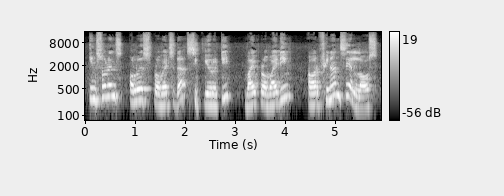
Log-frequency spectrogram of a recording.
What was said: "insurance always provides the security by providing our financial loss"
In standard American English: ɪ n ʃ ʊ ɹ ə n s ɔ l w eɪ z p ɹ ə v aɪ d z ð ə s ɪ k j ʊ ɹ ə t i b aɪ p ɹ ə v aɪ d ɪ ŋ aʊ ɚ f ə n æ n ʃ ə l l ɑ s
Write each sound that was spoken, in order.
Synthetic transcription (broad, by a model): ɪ n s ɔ ɹ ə n s ɔ l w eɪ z p ɹ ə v aɪ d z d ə s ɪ k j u ɹ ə t i b aɪ p ɹ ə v aɪ d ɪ ŋ aʊ ɚ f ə n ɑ n s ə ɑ l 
